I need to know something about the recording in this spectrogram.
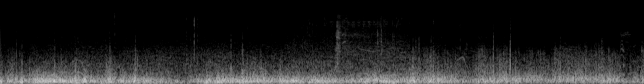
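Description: Wind buffeting the camcorder's microphone: a continuous low rumble.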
